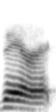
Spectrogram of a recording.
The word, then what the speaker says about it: Szarek: first initial, C.A., but her last name is spelled S as in Sam, Z as in zebra, A-R-E-K, but pronounced Szarek.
